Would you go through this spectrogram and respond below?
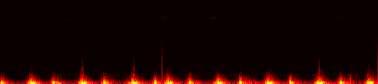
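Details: Female heartbeat heard through stethoscope: rapid lub-dub with slightly uneven spacing, fast rhythm with occasional skipped beats; audio only.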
